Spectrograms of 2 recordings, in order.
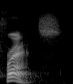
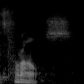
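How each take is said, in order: First: It is said with a plain American pronunciation. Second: It is said with a French-style pronunciation. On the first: "in layman's terms" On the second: "talking to a Parisian"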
